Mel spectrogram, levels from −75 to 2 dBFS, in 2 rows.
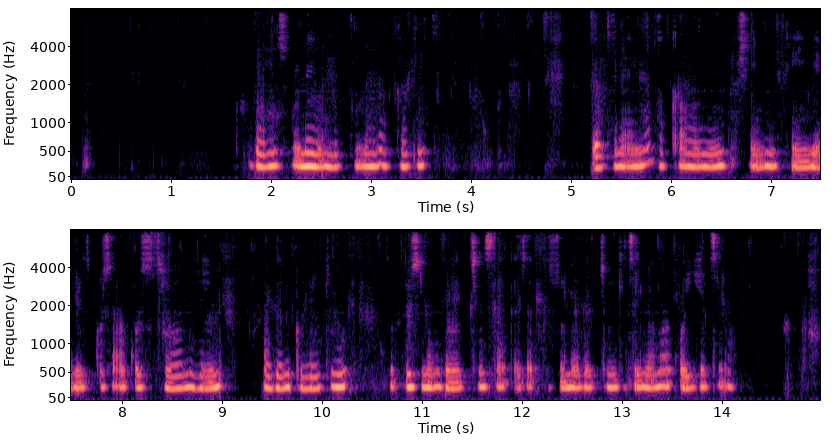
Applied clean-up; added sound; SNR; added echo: neural separator model SepFormer DNS4.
